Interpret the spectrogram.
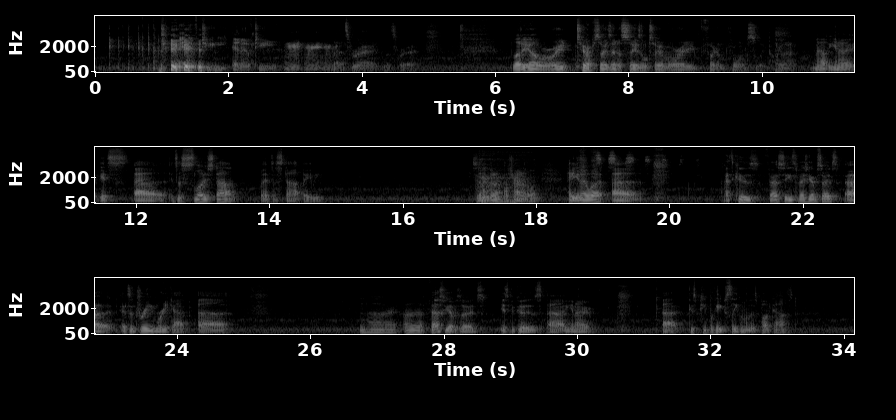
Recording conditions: sounds in the background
